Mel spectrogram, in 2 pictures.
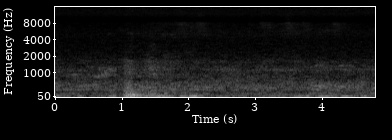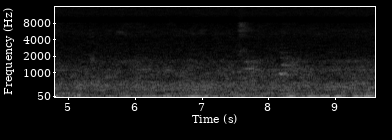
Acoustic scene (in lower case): residential area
